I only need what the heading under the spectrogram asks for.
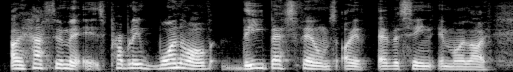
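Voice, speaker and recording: A fairly high-pitched man with a British accent, at a moderate pace and with ordinary pitch variation, against a quiet background. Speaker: film reviewer. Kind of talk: casual video review monologue. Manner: halting, many restarts and fillers; animated, enthusiastic.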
